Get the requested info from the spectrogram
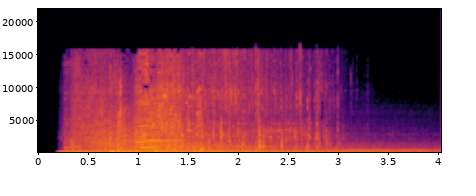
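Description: Logo sting sound effect: a loud crash with a deep tone that drops in pitch and hits hardest about three-quarters of a second in, then dies away over a few seconds.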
